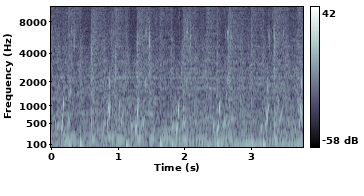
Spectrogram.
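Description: Liquid released drop by drop from a dropper into a setting bath, forming tiny balls for doll-sized mini food; soft, quick drips and small splashy plinks in an uneven rhythm, close by, with no talking.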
